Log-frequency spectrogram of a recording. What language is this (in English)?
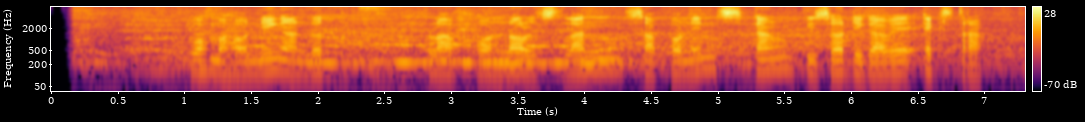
Javanese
